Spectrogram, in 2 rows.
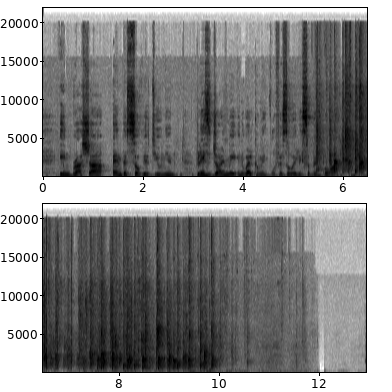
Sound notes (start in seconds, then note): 7.5 applause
